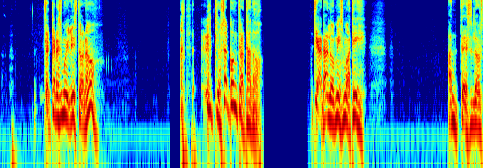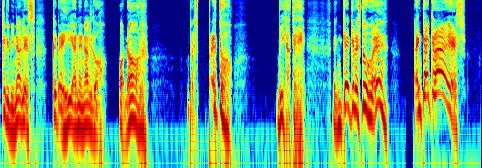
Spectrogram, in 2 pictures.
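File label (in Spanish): doblaje España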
